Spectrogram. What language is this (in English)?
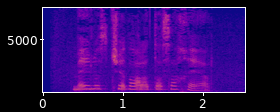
Kabyle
